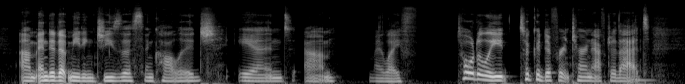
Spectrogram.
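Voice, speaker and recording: With a slight Minnesota accent, a woman speaks at a moderate pace and a fairly low pitch, with ordinary pitch variation. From Minnesota, US. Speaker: direct sales partner for a fair trade company. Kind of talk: interview.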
